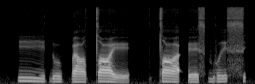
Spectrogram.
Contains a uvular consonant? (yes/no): no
